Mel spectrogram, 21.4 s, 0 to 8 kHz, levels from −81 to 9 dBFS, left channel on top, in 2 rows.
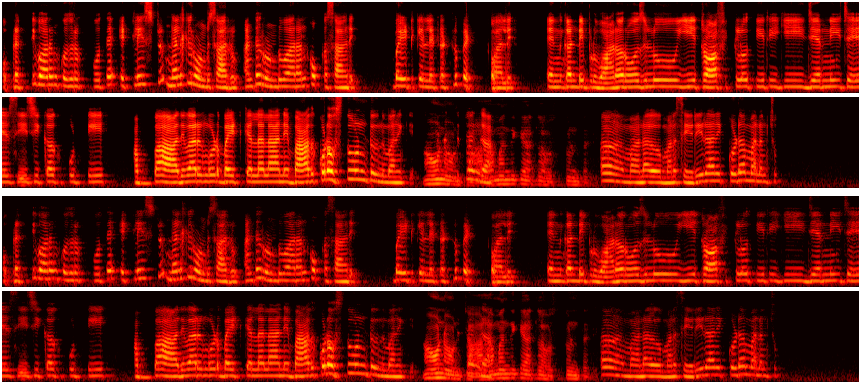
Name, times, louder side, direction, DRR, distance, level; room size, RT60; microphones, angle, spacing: voice 1, 0.0-4.4 4.9-6.4 6.8-12.0 12.4-15.7 16.5-16.8 18.2-20.4, left 6 dB, 75° left, 0.5 m, -27 dB
voice 2, 16.0-18.1, right 1 dB, 45° right, 0.9 m, -35 dB
7.8 x 3.4 x 5.1 m
head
